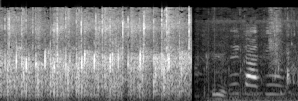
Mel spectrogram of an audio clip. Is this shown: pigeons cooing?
no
